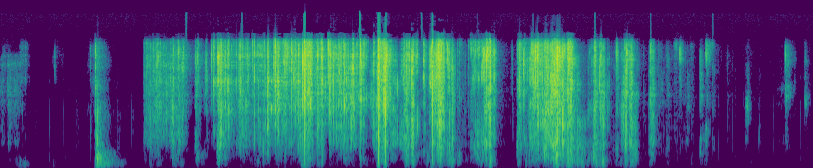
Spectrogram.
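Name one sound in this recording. A foil wrapper crinkles and tears as it is ripped open.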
